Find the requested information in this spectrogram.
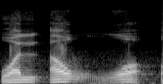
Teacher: را کو موٹا ادا کریں گے، را ساکن سے پہلے زبر ہے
